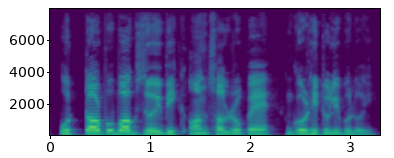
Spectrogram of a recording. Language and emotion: Assamese, neutral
